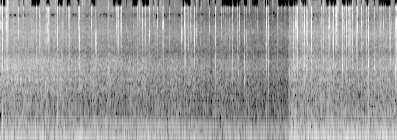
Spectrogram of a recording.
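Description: Raindrops striking a motorcycle rider's camera, a run of irregular sharp ticks over the low steady drone and rush of the motorcycle at highway speed. The rushing noise thins out for a moment and comes back abruptly about six seconds in.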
